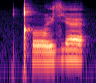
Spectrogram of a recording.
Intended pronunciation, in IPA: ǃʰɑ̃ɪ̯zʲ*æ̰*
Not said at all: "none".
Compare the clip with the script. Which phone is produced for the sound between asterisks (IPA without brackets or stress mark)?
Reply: æ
